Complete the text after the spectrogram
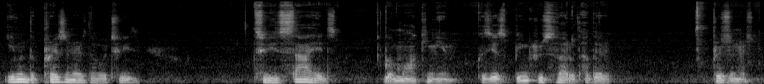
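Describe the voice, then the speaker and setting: A man's voice: low voice, warm tone, slight background noise, rough recording. A man giving an informal, earnest Bible study monologue in an ASMR style, repeating phrases for emphasis.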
